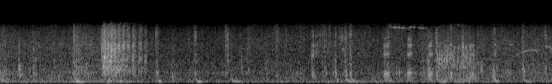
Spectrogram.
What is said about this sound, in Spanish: Cuando Nick va hacia su caballo, irrumpe Sam cabalgando por detrás de un arbusto.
